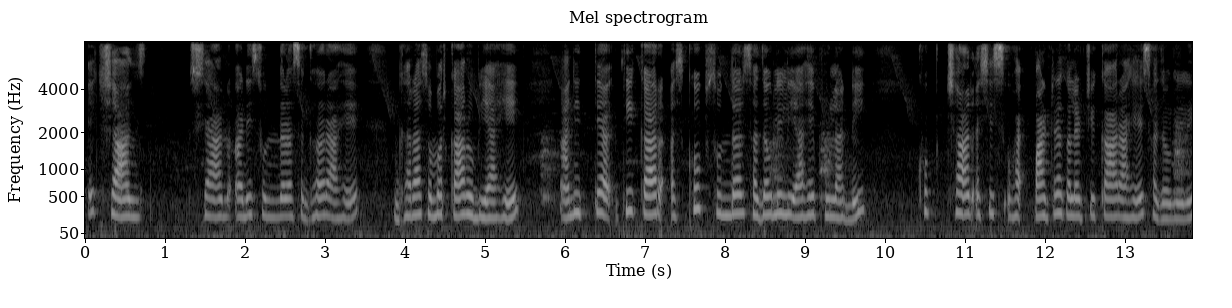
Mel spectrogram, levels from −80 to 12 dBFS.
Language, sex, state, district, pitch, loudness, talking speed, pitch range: Marathi, female, Maharashtra, Solapur, 235 Hz, -32 LUFS, 140 wpm, 225-255 Hz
